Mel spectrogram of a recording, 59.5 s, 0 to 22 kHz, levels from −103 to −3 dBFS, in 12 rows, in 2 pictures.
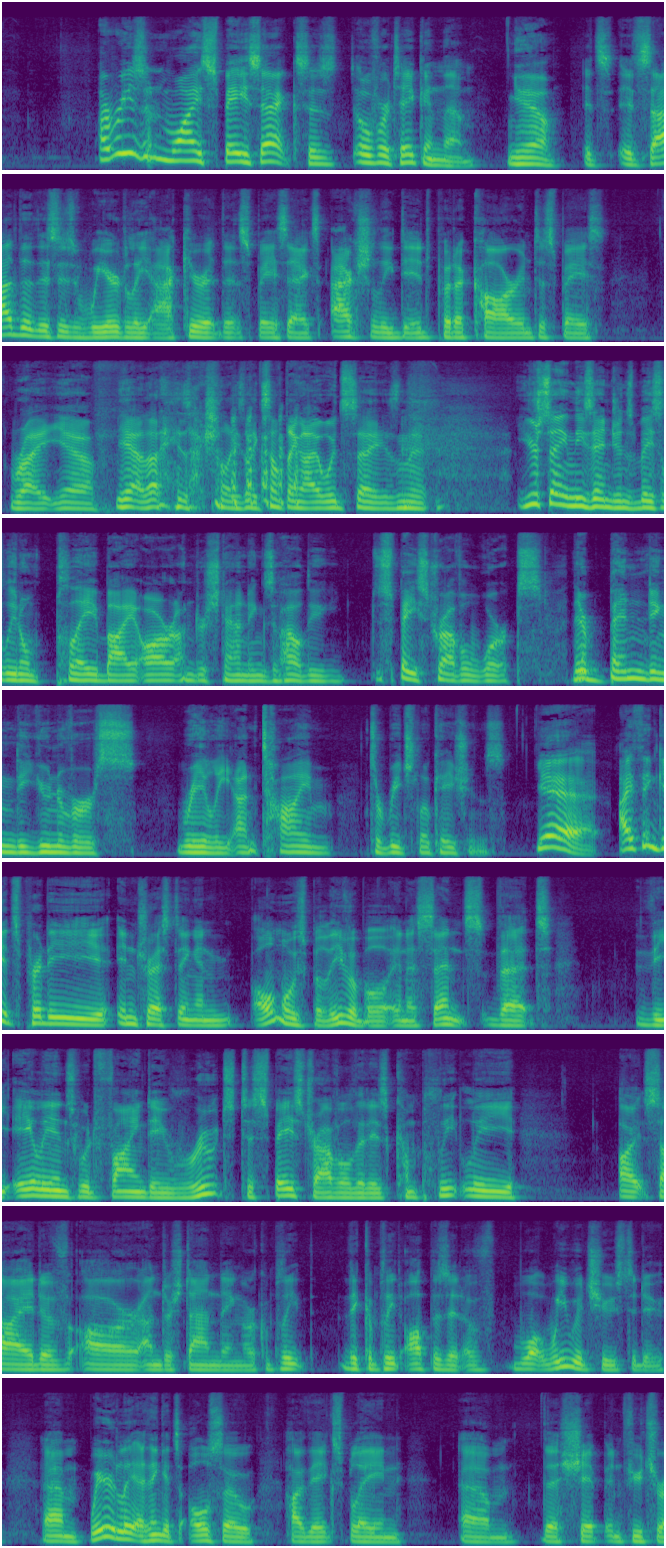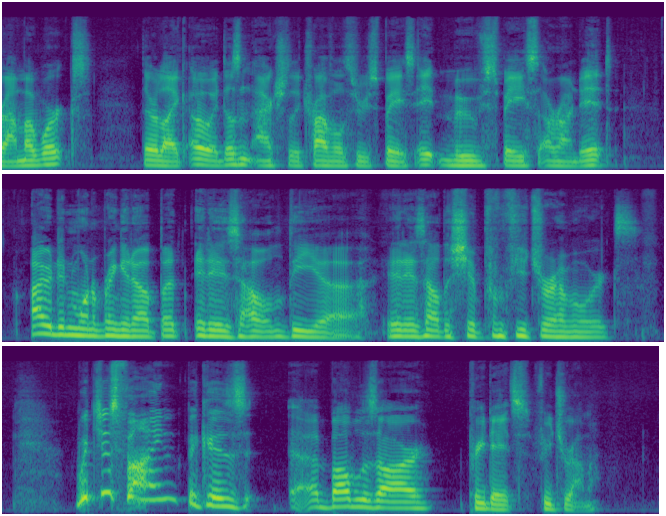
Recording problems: none

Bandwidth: 15 kHz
